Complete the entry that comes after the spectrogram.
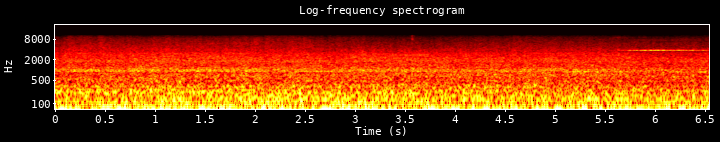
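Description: Covered hopper cars of a slow-moving BNSF grain train rolling past, a steady low rumble of wheels on rail with a faint high tone near the end.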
